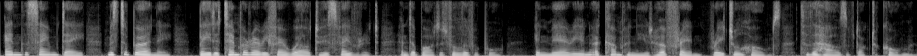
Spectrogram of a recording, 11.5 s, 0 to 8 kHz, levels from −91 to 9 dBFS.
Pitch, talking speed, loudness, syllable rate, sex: 180 Hz, 155 wpm, -19 LUFS, 5.3 syllables/s, female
